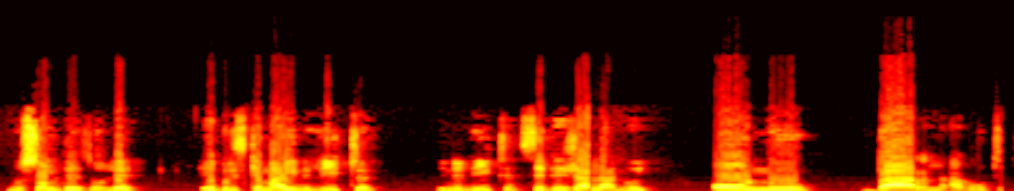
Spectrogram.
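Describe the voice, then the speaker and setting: A man's voice: fairly high pitch, expressive, slow pace, mellow, husky. A middle-aged man from Congo, giving emphatic testimony in an interview and often repeating his words. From Congo (DRC). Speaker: interview guest, former detainee.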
